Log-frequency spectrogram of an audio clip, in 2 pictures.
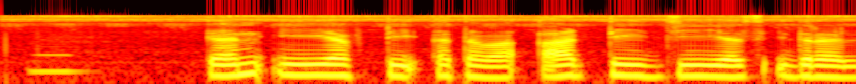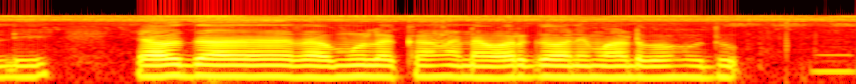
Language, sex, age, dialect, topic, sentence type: Kannada, male, 41-45, Coastal/Dakshin, banking, question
